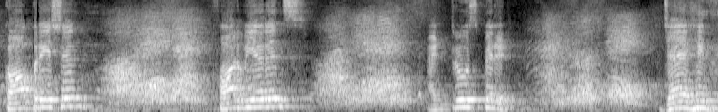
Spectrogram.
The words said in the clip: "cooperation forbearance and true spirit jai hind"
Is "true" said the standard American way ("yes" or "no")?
yes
